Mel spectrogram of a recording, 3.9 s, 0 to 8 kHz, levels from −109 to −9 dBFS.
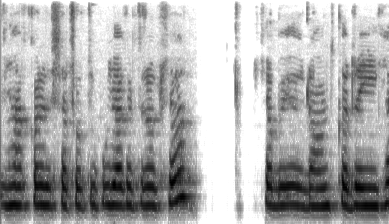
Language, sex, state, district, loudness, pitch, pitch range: Hindi, female, Jharkhand, Sahebganj, -17 LUFS, 255 Hz, 250-260 Hz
